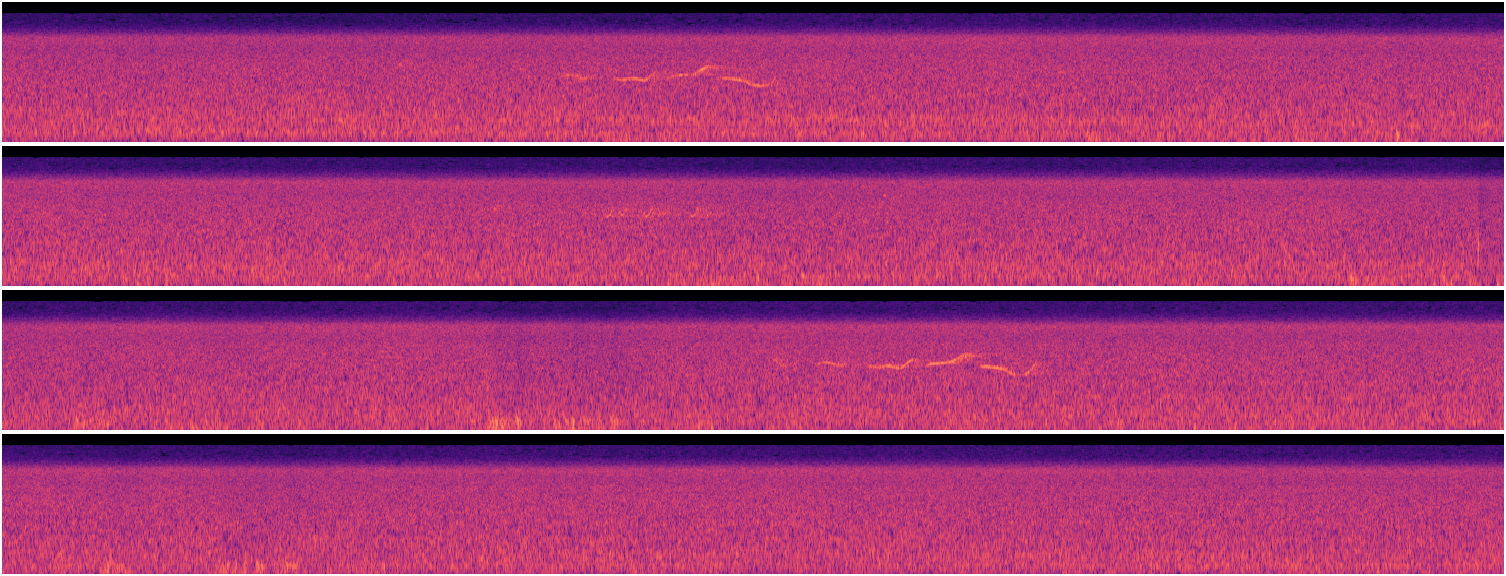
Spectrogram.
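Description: A single-drop waterfall in heavy rainy-season flow, pouring over a large boulder into a plunge pool with a steady, even rush of water. Two brief high chirps rise above it, about three seconds in and again about twenty seconds in.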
